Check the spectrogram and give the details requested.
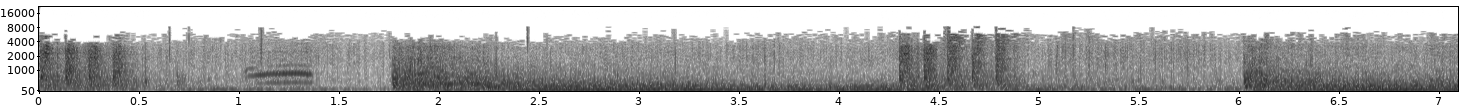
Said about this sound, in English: I'm now watching and hearing outgoing fire from the Palestinians towards where the Israeli positions are. There's another one just going off.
